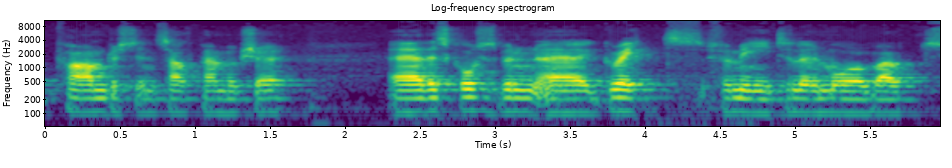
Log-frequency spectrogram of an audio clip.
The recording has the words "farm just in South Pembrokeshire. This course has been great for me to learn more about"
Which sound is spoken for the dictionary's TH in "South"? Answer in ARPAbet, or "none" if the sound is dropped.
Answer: TH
